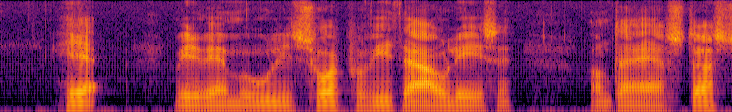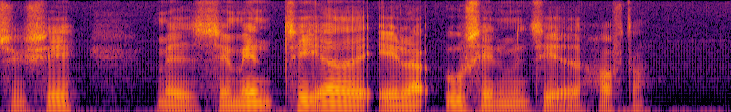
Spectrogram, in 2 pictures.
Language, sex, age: Danish, male, 59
